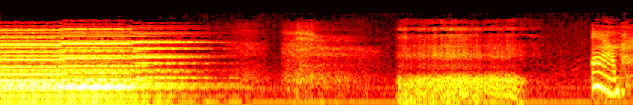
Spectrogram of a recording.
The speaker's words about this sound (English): Roll over. You're snoring.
